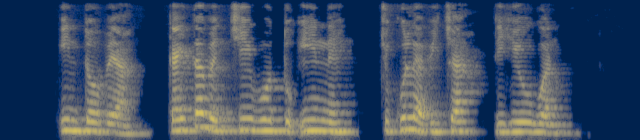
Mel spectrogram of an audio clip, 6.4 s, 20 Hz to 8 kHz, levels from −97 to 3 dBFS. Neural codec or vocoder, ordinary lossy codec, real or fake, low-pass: none; Opus, 64 kbps; real; 7.2 kHz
